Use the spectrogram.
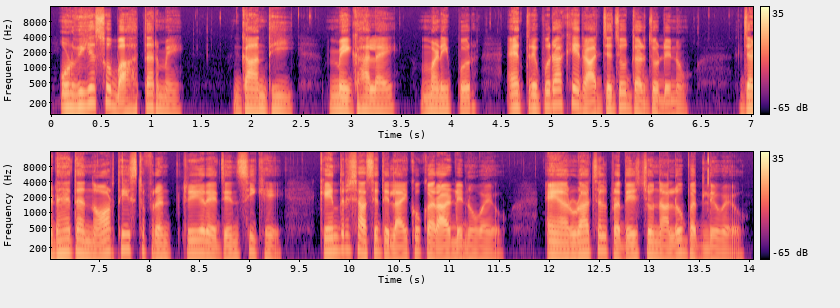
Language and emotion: Sindhi, neutral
